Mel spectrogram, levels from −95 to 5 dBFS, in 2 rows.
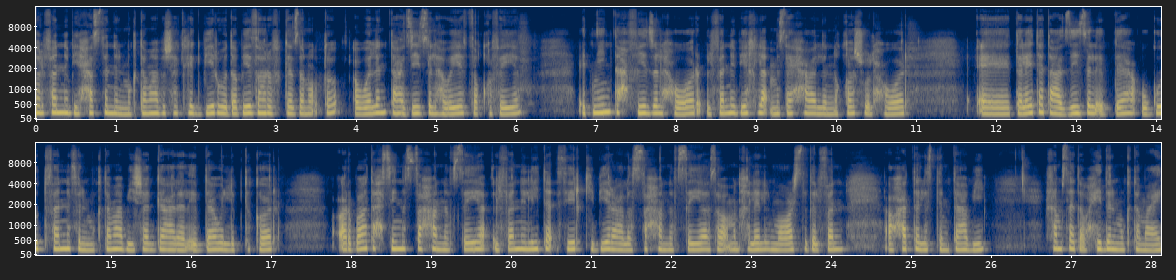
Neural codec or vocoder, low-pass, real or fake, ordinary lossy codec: vocoder, 44.1 kHz, 128 mel bands every 512 samples, BigVGAN v2; 14.4 kHz; fake; none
